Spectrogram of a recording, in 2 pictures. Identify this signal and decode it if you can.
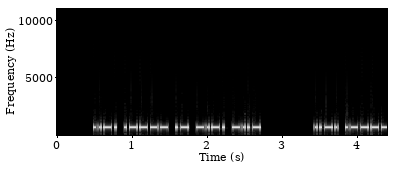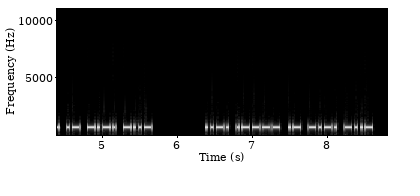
Morse code, heard as a keyed tone, about 36 wpm, 700 Hz. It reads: F1ACX F1ACX F1ACX
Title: DXCC-100 Call Signs - 5 Characters - Repeated 3x - 35wpm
